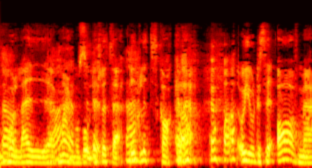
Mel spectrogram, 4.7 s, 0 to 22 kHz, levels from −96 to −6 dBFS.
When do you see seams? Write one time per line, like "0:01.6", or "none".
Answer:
0:02.1
0:03.5

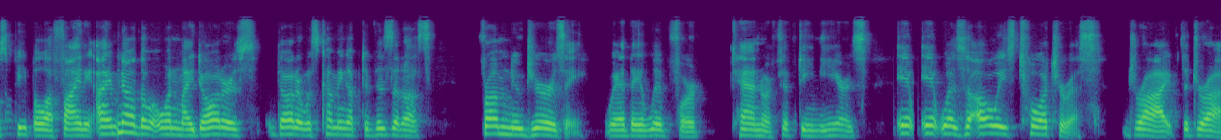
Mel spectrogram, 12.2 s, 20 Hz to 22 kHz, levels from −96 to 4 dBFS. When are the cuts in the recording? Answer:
0:01.2
0:02.7
0:09.1

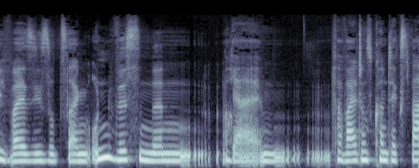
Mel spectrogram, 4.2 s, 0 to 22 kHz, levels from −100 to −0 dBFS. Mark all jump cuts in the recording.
0:02.3

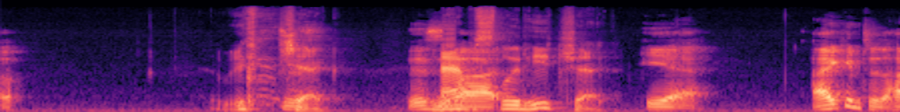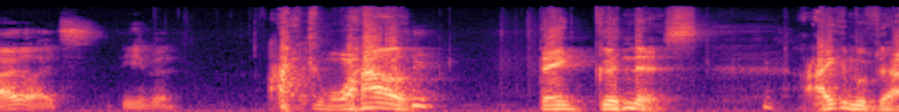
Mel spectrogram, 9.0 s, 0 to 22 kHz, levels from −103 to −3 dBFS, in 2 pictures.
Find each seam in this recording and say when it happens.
0:01.4
0:02.2
0:03.1
0:04.3

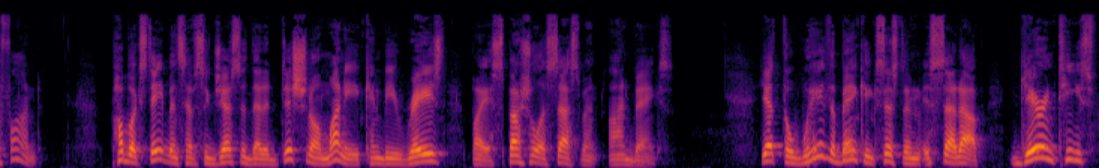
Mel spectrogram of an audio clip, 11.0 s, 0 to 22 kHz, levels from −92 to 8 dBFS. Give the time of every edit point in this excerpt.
none

